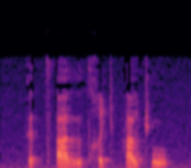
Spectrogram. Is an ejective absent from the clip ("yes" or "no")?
no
